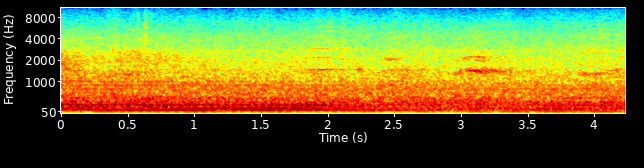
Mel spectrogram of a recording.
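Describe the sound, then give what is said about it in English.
A helicopter drones steadily overhead, a continuous low engine rumble with a faint rhythmic throb that holds at the same loudness throughout, with no voices. “So you just gonna fly your helicopter while we recording?”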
